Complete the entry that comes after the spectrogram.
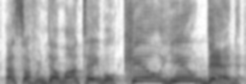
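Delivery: slow sing-song spiel line; sing-song warning. Retold or imitated. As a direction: chant it like a ride announcer's joke. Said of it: "I said".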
